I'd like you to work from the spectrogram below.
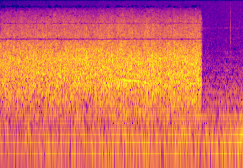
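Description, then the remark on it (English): A burst of canned applause played from a soundboard's applause button, loud and dense with clapping, lasts about two and a half seconds and then cuts off abruptly, leaving only faint background hiss. “when I introduce his award-winning All Things Radio News, then I can just hit that applause button”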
